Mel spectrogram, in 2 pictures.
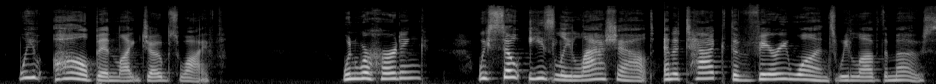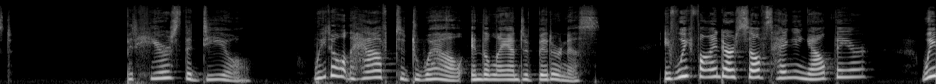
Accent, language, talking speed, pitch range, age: American, English, 145 wpm, 195-270 Hz, 50-69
